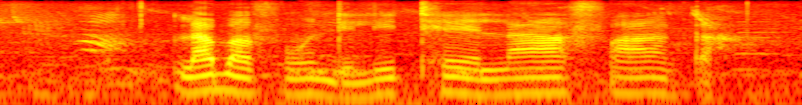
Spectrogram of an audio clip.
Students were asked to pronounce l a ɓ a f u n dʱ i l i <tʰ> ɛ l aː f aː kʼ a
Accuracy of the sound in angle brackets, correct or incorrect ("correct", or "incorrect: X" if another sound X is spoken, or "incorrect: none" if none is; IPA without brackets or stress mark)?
correct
